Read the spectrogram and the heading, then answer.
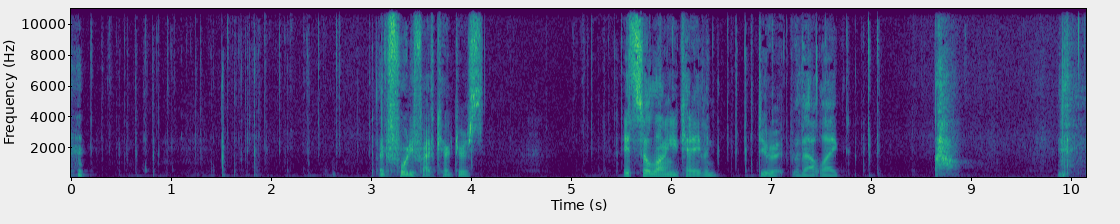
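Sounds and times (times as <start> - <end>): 
speech: 0.0 - 0.3, 3.1 - 4.2, 5.5 - 7.8
fingers typing a long password on a computer keyboard: 0.0 - 4.0, 5.0 - 8.2.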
